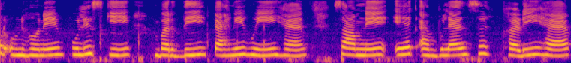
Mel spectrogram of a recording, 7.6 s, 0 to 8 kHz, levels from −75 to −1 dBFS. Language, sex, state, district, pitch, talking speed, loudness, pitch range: Hindi, female, Punjab, Pathankot, 275 Hz, 100 wpm, -15 LUFS, 265-290 Hz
